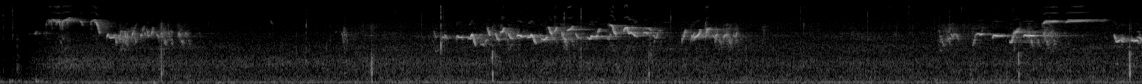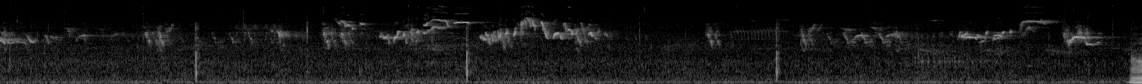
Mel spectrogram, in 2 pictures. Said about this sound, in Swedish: vem är det som kvittrar där i bakgrunden? Ja, det här är en rödhake som sitter och sjunger. Rödhake? Sådana här gnistrande höga toner. Mm. Och, och, den är ju typisk för, för vårkvällarna, speciellt i granskogar där den trivs allra bäst.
